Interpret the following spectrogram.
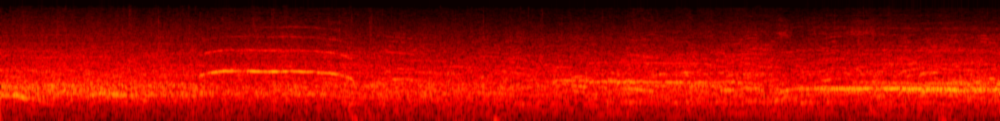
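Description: Large arena crowd cheering and shouting in a steady wash of noise, with single high whoops rising above it, the clearest a drawn-out one about two seconds in.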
